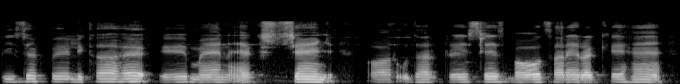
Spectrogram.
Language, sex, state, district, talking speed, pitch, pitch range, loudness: Hindi, male, Jharkhand, Ranchi, 125 wpm, 115 Hz, 110-125 Hz, -19 LUFS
